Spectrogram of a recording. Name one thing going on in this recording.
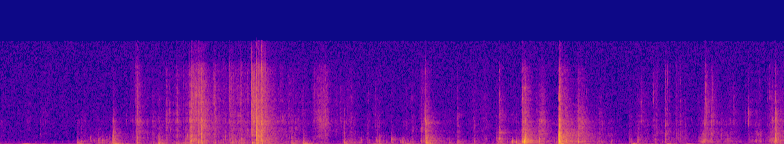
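Cardboard boxes rustle and scrape as hands open them.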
